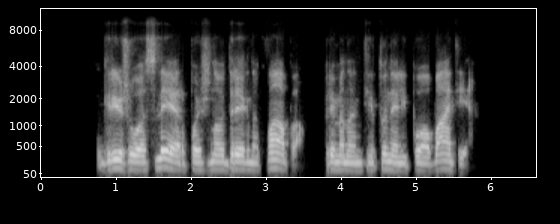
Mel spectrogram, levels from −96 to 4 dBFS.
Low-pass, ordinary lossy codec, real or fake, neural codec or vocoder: 7.2 kHz; Opus, 16 kbps; real; none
